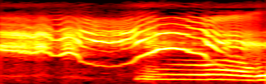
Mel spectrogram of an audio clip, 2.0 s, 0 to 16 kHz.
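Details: 6-week-old baby boy with hiccups, crying loudly and continuously with a high, wavering pitch that rises and falls; an upset infant crying bout.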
